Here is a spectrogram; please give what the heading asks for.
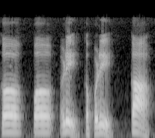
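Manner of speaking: क, प, ड़े each sounded whole, one by one; full sounds. Shown as a demonstration. Teacher reading full letters to children, syllable by syllable. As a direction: spell out कपड़े syllable by syllable with firm stops. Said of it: "तो इसको हम पूरा पढ़ रहे हैं".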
